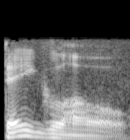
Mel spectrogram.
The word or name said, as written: Day-Glo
